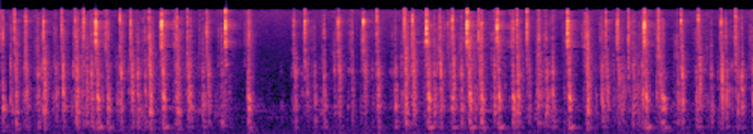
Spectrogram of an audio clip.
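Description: Fast typing on a full-size typewriter-style mechanical keyboard with round black plastic keycaps, chrome-look rims and a metallic frame. A rapid stream of crisp, bright clicks and clacks is heard, with a brief pause near the middle before the typing resumes.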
